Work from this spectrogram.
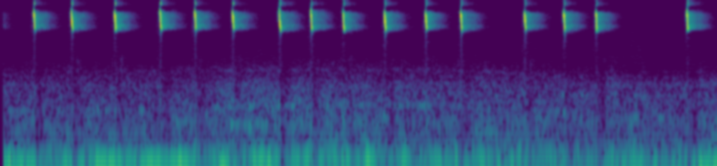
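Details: Siberian chipmunk giving sharp, high, clicky chips, about seventeen in nine seconds, repeated roughly every half second with one brief pause, over a quiet low background hum.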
